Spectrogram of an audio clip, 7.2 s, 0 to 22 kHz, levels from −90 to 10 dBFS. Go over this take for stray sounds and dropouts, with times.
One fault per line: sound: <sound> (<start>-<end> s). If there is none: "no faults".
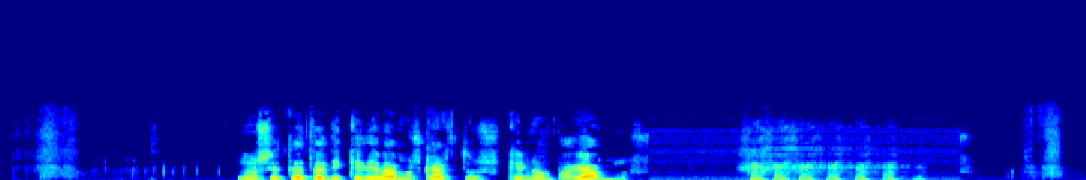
sound: laugh (4.9-6.2 s)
